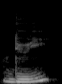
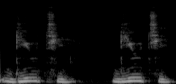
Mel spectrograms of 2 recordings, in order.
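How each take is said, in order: First: "duty" as doo-dee, t softened toward d; American pronunciation. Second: "duty" with a crisp t and a y-glide after the d; British pronunciation. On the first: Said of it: "So in American". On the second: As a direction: say "duty" the British way, as dyoo-tee. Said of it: "in British accents, they will, like, pronounce it". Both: Shown as a demonstration.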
